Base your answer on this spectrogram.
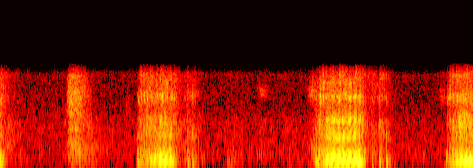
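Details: Poodle snoring in its sleep, with four rough, throaty snores of differing length, the loudest a long rattling breath near the middle, and quiet pauses between.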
